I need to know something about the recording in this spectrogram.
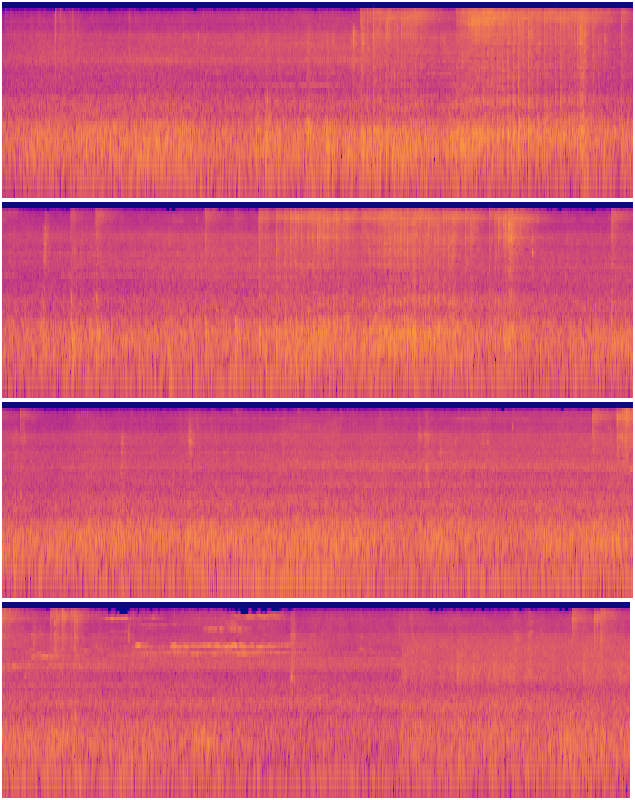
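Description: Electric multiple-unit commuter train pulling out and passing close by, its wheels rumbling and clattering over the rails. A thin high squeal from the wheels comes near the end as the train runs off along the curve.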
